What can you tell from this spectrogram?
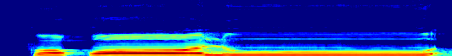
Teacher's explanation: ساکن سے پہلے پیش ہے اور اس پہ چھوٹی سی مد بھی ہے، تو ہم یہاں 3 یا 4 حرکت کے برابر کھینچ کے پڑھیں گے. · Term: واو مدہ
